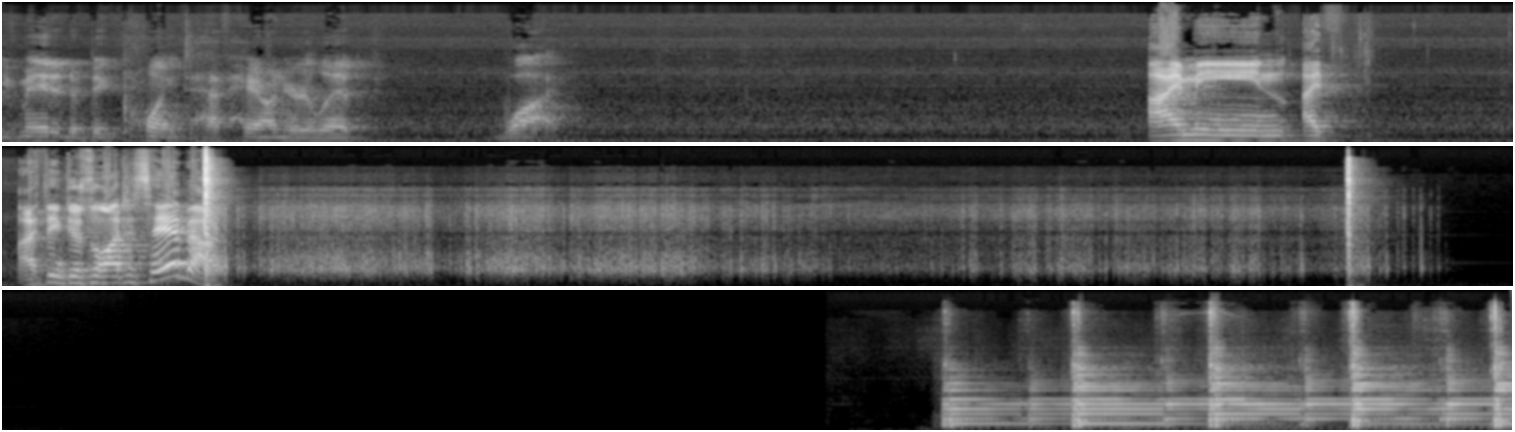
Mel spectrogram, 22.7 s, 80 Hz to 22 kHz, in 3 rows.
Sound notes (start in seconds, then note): 7.6 static; 19.8 gentle music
